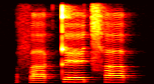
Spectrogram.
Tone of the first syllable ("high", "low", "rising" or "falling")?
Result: low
